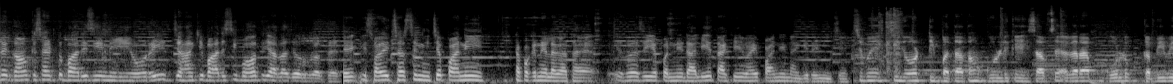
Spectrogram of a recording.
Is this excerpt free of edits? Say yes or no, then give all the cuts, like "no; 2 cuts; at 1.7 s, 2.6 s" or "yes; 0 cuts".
no; 2 cuts; at 3.4 s, 8.5 s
